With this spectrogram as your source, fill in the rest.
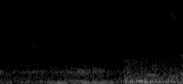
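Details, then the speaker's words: Dog snoring in the background during speech. "suis désolé si vous entendez mon chien ronfler"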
